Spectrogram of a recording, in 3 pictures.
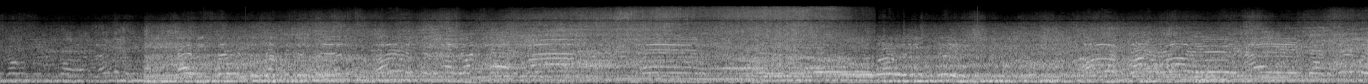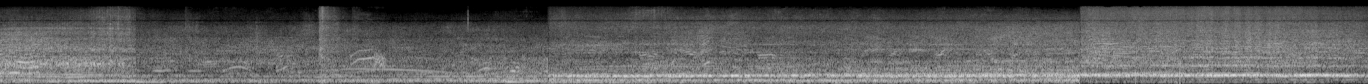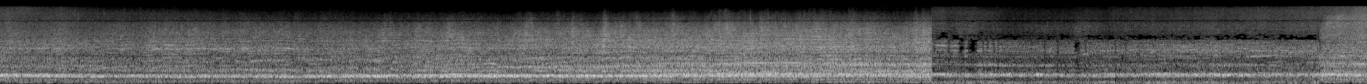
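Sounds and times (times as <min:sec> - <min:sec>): race car engines on dirt track: 0:00.0 - 0:41.0.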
